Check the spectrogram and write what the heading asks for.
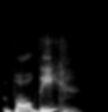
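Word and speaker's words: Waldi: This is where I got really messed up, because the girl's German and she pronounces it Valdi. And I was like desperately typing V-A-L-D-I into the search.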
